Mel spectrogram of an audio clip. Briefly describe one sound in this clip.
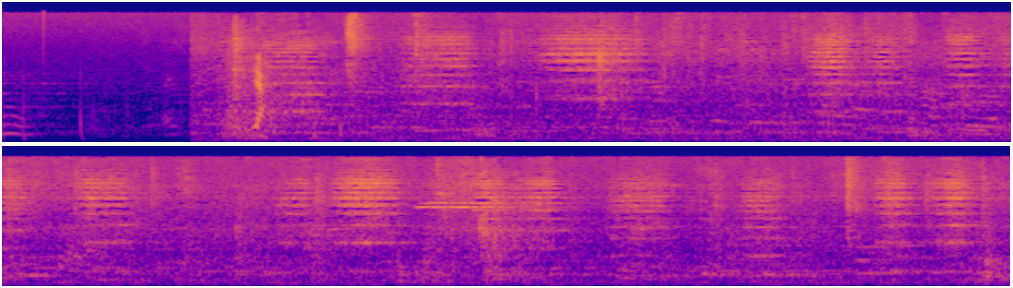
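A boy plays a pan flute with breathy, airy notes.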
